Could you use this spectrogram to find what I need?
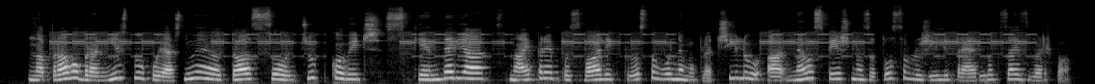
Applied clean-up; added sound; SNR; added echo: neural mask model RNNoise.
